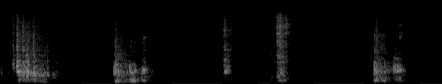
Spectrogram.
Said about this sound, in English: Okay, you ready for this? I'm going to put some chairs up.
